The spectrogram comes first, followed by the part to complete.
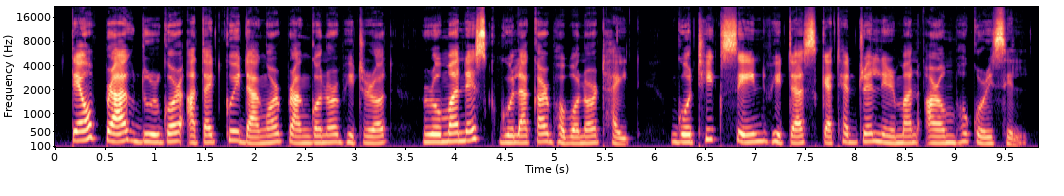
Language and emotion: Assamese, neutral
